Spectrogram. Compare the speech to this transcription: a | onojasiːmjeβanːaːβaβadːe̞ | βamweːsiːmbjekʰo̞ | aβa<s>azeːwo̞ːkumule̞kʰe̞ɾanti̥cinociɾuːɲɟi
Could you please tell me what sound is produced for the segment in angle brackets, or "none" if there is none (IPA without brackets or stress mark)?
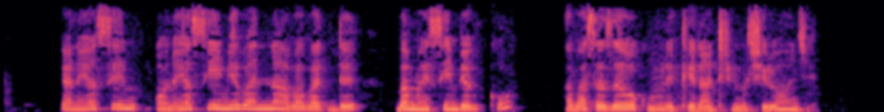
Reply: s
